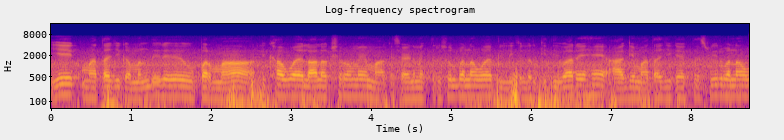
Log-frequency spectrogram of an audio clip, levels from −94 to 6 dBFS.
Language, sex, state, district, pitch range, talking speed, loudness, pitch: Hindi, male, Gujarat, Valsad, 120-140 Hz, 245 wpm, -18 LUFS, 130 Hz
